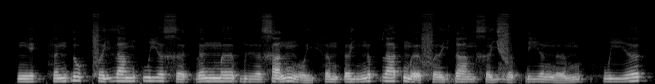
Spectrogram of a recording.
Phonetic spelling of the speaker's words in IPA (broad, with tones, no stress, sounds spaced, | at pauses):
ŋ e˨˩ k̚ h ə˨˦ n ɗ o˦˥ p̚ f ə˨˦ j l a˧ m k w i˧ ə̯ x əː˨˩ t̚ l ə˧ n m əː˧ ɓ ɨ˨˩ ə̯ x a̰˧˥ n ŋ o˧˩ j h ə˧ m ʔ ə˧ j ŋ ə˦˥ p̚ l a˦˥ k̚ m ə̰ː˧˨ f əː˨˦ j ɗ a˧ m x ə˨˦ j v ə˨˩ p̚ ɗ i˧ ə̯ ŋ ə˨˦ m | h w i˨˦ ə̯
